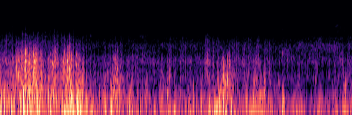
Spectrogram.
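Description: Wind buffeting the microphone: a low rumbling noise that rises and falls in gusts.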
